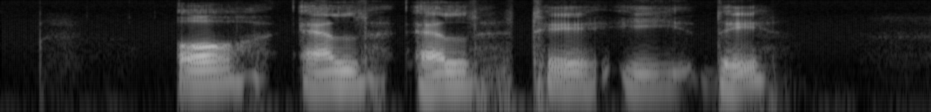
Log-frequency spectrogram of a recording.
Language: Swedish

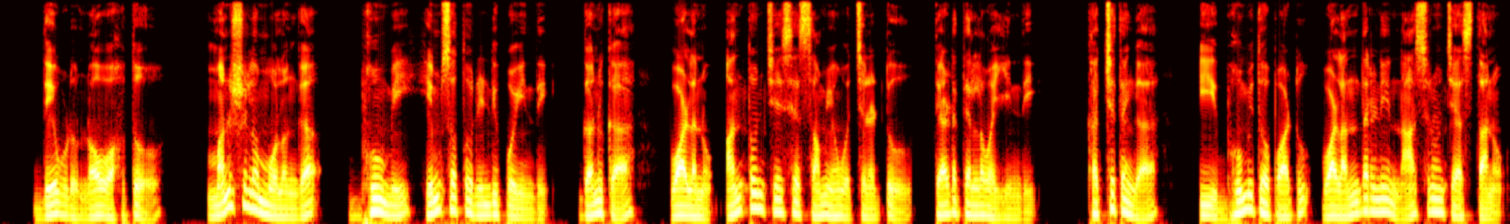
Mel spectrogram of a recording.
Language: Telugu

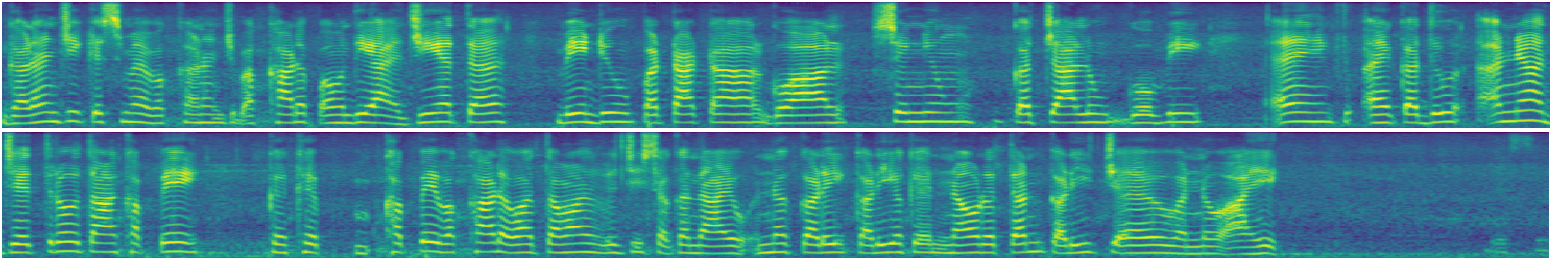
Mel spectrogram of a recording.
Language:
Sindhi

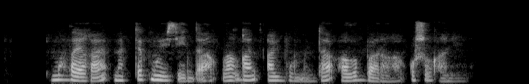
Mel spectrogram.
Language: Bashkir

